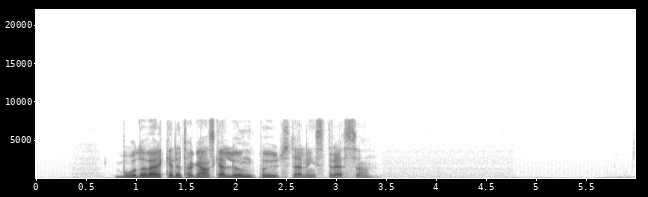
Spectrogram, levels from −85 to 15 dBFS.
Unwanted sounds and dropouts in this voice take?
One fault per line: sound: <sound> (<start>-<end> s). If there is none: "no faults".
no faults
